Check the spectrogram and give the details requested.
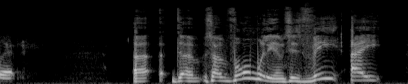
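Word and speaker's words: Vaughan Williams: what what did you say how do you spell it uh so VOR Williams is VA a u g h a n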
